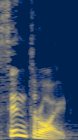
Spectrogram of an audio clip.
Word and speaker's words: Synthroid: which I remember is Synthroid. All right, Synthroid. I can spell it as Cynthroid. That's Synthroid. The other way to pronounce is Sinthroid. Okay, it's again Synthroid.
